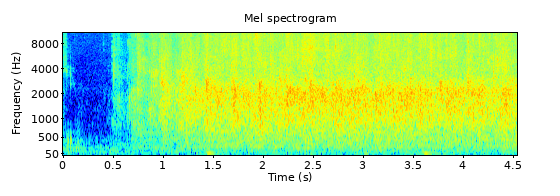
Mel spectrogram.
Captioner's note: applause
